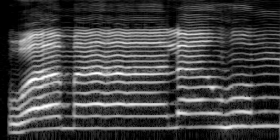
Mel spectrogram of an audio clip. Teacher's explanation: Ma panjang dua ketukan karena ada alif diawali dengan fathah mad asli atau mad th'i.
